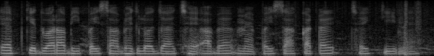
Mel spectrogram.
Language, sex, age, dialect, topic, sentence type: Maithili, male, 18-24, Angika, banking, question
